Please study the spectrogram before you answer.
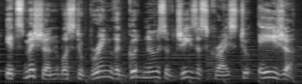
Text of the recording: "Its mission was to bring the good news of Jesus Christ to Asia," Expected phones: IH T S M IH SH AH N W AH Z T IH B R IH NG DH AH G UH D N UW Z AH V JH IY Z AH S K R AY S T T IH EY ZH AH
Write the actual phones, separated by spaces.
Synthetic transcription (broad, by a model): IH T S M IH SH AH N W AH Z T IH B R IH NG DH AH G UH D N UW Z AH V JH IY Z AH S K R AY S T T IH EY ZH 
